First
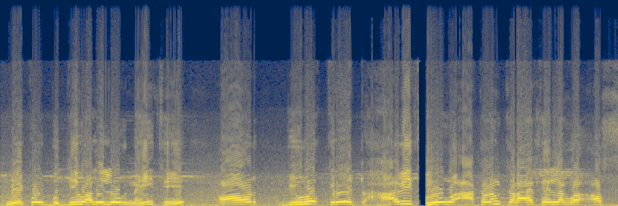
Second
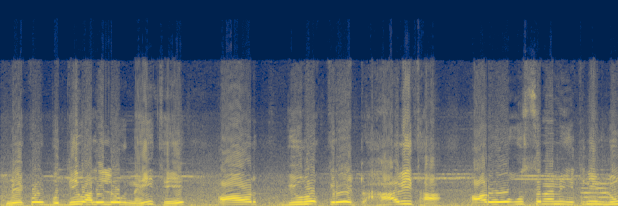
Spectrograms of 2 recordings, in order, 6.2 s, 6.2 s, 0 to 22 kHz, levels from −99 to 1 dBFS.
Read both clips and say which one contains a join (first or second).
first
